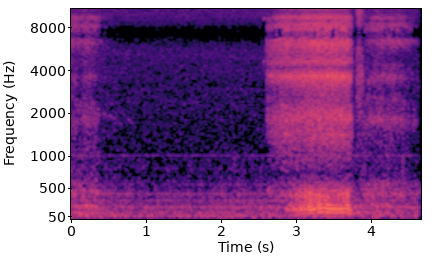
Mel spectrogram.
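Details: Snoring: low, rumbling breathing with one louder rattling snore on an inhalation against quiet room noise.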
